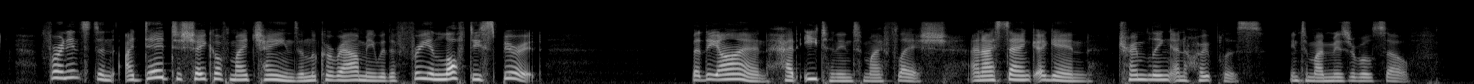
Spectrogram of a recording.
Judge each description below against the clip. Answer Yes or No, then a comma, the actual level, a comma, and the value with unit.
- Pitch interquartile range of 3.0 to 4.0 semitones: No, wide, 5.5 semitones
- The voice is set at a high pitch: Yes, high, 200 Hz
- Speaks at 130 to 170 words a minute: Yes, average, 160 wpm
